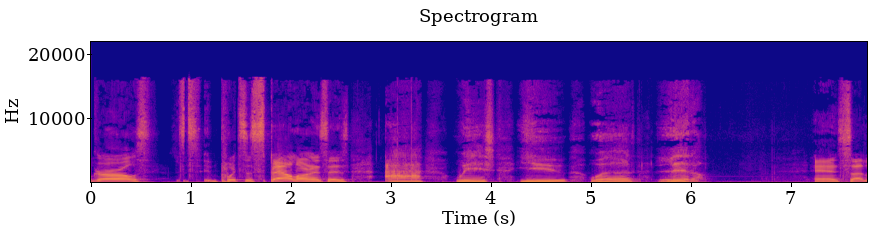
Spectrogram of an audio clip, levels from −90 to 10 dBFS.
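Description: At 0.88 to 0.98 s, just before "puts a spell on", and again at 3.07 to 3.25 s, between "on it and says" and "wish you was little", there are chunks out of order. Blocks of about 46 ms, which fits a 2048-sample block at 44.1 kHz, play late, by one block and then by three, so the speech briefly jumbles at the hard joins. Unlike a dropout or skip, nothing is missing or silent; the audio is only reordered.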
